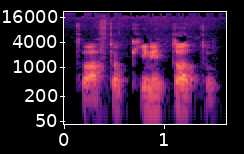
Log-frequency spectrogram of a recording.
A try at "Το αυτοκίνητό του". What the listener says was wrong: Here it sounded like you moved the accent to αυτοκίνητότου, but we need to hear both. To αυτοκίνητότου.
